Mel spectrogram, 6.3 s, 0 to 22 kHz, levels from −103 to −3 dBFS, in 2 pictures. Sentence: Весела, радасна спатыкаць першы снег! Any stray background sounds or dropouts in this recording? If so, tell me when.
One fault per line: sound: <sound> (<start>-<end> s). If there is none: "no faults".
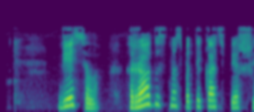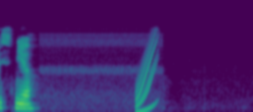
sound: chirp (4.9-5.2 s)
